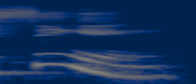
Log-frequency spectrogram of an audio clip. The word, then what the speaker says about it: singing: Kumbuka ya kwamba hii ngenye hili neno inatamkwa kama ng'a sauti ng'a kama vile unavyotamka ng'ombe. Kwa hiyo usiseme singi. Sema sing ng' sing'i ng' singing.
